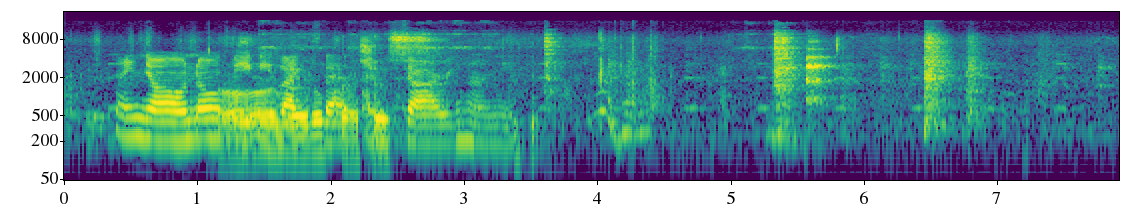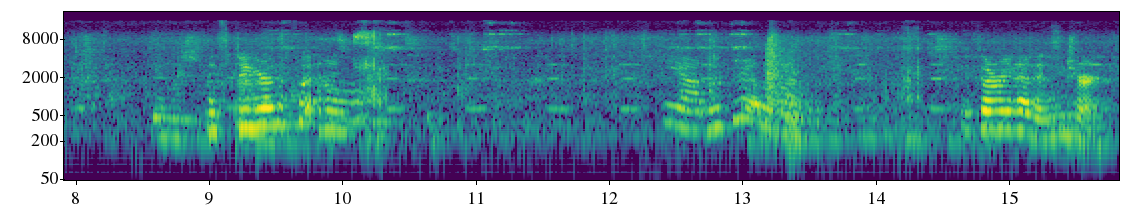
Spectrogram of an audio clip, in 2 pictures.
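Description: A newborn baby cries loudly in short bursts close by.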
